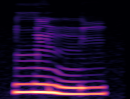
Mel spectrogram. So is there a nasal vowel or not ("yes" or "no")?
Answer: yes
